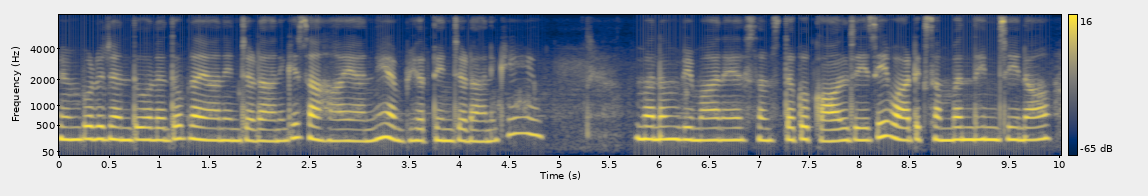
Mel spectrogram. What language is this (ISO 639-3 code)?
tel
